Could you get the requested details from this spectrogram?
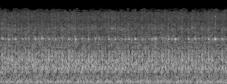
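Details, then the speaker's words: Used semi truck tractor inspection; steady even diesel idle with smooth low pulse, no knocks or rattles, no oil or coolant leaks; normal idle. "everything seems to be working with no problems on the engine there is no leaks there is no coolant leaks everything is alright"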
